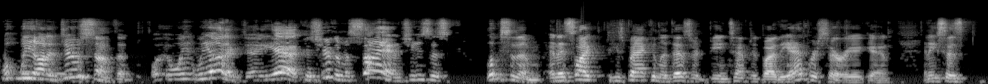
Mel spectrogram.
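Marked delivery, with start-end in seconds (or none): 0.0-3.9 high-pitched, louder burst of zeal; acted eager urging. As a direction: stammer it out like an over-keen disciple. Acts out eager Peter urging Jesus.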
